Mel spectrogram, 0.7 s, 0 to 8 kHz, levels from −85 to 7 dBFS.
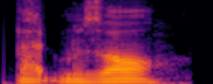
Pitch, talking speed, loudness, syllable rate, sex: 100 Hz, 255 wpm, -17 LUFS, 5.6 syllables/s, male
